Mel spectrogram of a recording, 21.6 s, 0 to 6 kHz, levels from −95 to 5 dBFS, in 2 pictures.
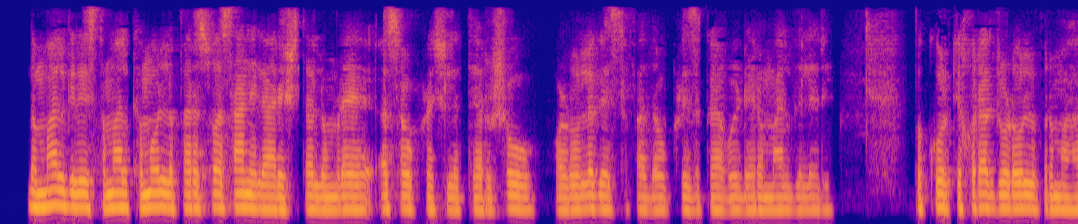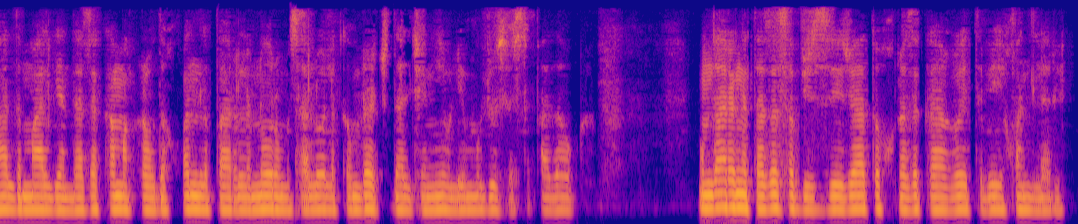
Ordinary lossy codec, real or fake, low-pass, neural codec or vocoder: AAC, 24 kbps; real; 5.4 kHz; none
